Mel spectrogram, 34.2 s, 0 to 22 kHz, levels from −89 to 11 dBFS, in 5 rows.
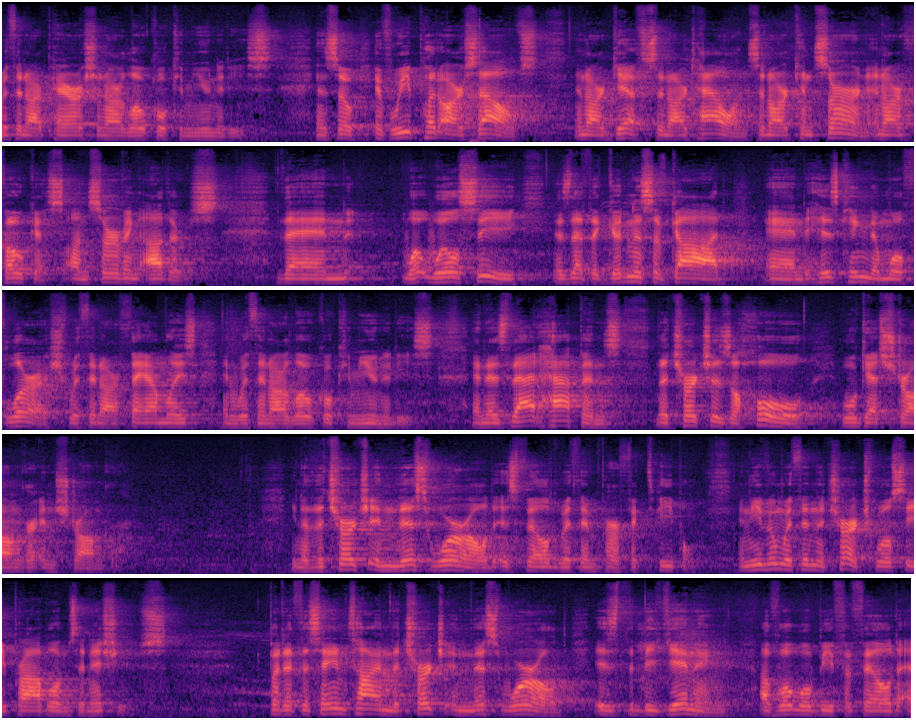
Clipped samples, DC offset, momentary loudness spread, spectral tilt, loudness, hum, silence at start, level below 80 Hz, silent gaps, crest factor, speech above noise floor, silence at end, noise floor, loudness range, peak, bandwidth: under 0.1%; under 0.1%; 11 LU; -0.5 dB/octave; -21 LUFS; none; 0 s; -70 dBFS; none; 20 dB; 30 dB; 0 s; -53 dBFS; 3 LU; -2 dBFS; over 20 kHz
